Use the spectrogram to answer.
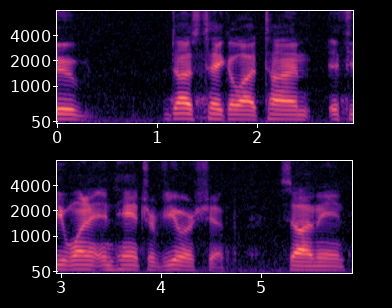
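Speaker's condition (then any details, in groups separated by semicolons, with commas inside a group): Cerebral palsy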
